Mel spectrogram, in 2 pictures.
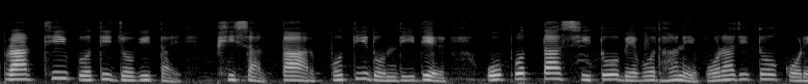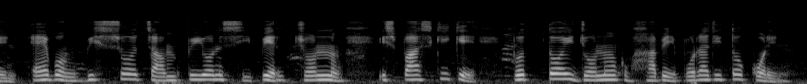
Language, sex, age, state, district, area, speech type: Bengali, female, 30-45, West Bengal, Malda, urban, read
